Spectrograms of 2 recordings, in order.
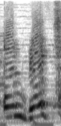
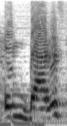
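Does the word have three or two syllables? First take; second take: two; three. First: The word is squeezed into two syllables. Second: The word is said with three syllables. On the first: The speaker calls it wrong. "एम्ब्रेस्ड नहीं होगा" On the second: The speaker calls it right. "एम्बैरेस्ड होगा"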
